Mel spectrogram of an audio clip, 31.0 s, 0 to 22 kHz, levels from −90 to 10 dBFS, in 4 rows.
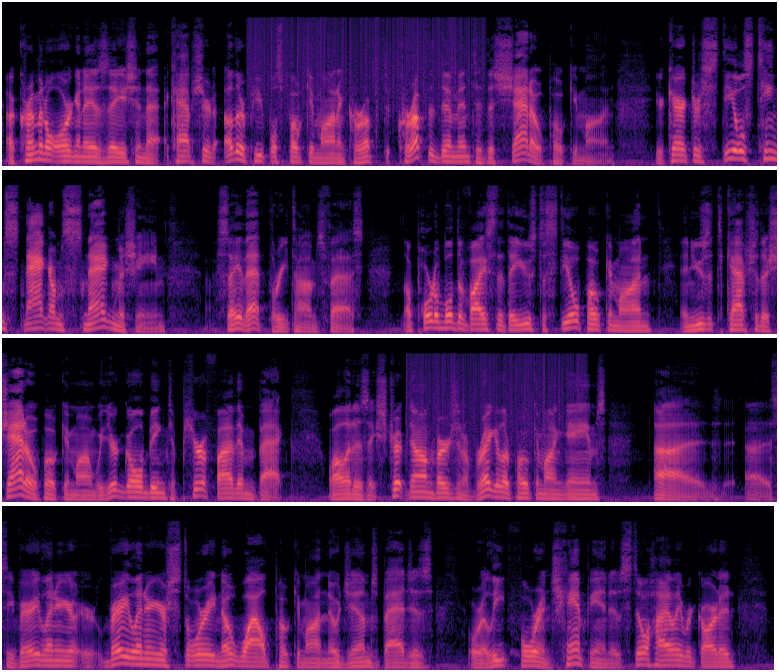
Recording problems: crackling; faint; from 2.5 to 5 s and from 20 to 21 s; 20 dB below the speech

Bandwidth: 14.5 kHz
